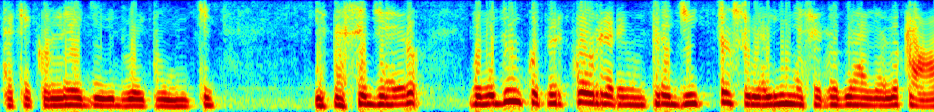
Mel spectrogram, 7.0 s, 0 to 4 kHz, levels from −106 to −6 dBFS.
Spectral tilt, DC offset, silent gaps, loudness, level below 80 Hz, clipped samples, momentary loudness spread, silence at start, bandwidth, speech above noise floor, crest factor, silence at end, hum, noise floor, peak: -13.5 dB/octave; under 0.1%; none; -10 LUFS; -44 dBFS; 1%; 6 LU; 0 s; 4 kHz; 38 dB; 10 dB; 0 s; none; -48 dBFS; 0 dBFS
